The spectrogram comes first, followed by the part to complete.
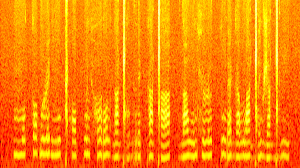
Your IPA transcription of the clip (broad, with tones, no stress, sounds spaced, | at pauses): mː o˨˥ tː ɔ˧˥˧ ɠ u˨˥ ɭ e˧˥˧ ɡ n u˧˥˧ ǁʰ ɔ˨˥ pː u˧˥˧ lʲ h ɤ˧˥˧ ɾ o˧˥˧ lˠ ɡ a˨˥ ɡ͡ǁ ɤ˨˥ ɡ r e˨˥ kː a˧˥˧ ǁ a˨˥ | d a˨˥ w u˨˥ lʲ xʲ u˨˥ ɭ ɯ˧˥˧ tː u˧˥˧ ɾ ɛ˨˥ ɡ ɛ˨˥ lˠ w a˧˥˧ ɡ͡ǁ ɛ˧˥˧ lʲ ʒ a˨˥ ɡ͡ǁ i˧˥˧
